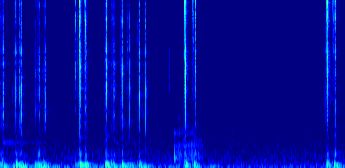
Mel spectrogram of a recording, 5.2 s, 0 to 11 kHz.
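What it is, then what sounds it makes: Plastic mechanical keyboard switch tester. Long-nailed fingertips rapidly press and tap the keys of a small 3x3 switch tester, with clear plastic keycaps on Cherry MX switches set in a clear plastic base and resting on dark velvet. Crisp, bright plastic clicks come in quick bursts with a short, noisier rustle partway through. After a quiet pause, a final pair of clicks closes the clip.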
